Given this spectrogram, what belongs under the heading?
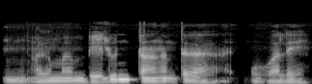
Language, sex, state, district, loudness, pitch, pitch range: Wancho, male, Arunachal Pradesh, Longding, -19 LUFS, 95 Hz, 90-100 Hz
